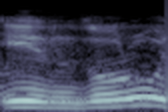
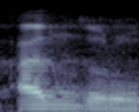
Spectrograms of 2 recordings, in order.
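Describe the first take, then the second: First: The word begins with an i vowel. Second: The word begins with an a vowel. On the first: "jangan baca baris bawah inzuru" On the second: "jangan baca baris atas anzuru"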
